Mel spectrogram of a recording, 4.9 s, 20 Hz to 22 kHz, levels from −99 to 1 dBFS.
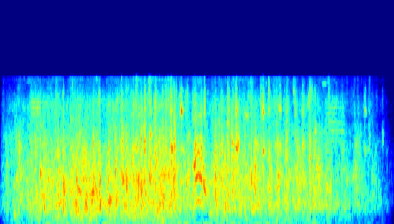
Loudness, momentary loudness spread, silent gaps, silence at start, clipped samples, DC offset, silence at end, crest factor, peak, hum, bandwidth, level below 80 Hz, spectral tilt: -25 LUFS; 16 LU; none; 0.05 s; under 0.1%; under 0.1%; 0.25 s; 18 dB; -8 dBFS; none; 5.4 kHz; -56 dBFS; -5 dB/octave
